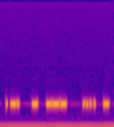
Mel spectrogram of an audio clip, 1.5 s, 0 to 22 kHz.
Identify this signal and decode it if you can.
Morse code, heard as a keyed tone, about 48 wpm, spaced as for 42 wpm, 630 Hz, with radio noise. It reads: R TO HT
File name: archived / CRSnet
